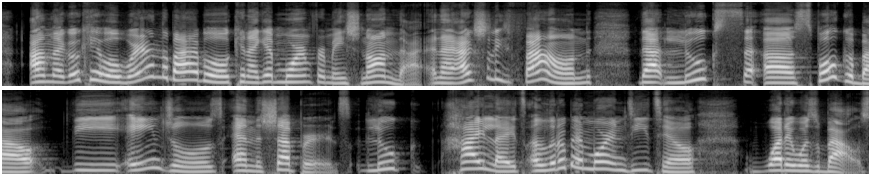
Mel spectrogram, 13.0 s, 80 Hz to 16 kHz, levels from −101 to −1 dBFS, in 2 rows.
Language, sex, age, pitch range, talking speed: English, female, 10-29, 220-290 Hz, 190 wpm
